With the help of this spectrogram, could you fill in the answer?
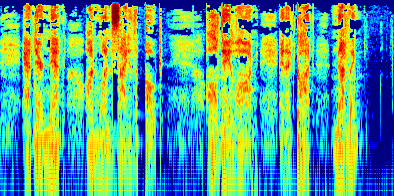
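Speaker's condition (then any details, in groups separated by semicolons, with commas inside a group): Vocal cord paralysis, unilateral; about 6 weeks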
